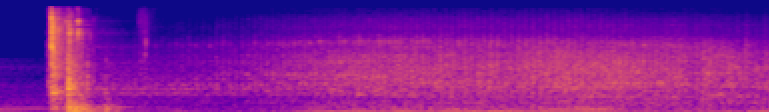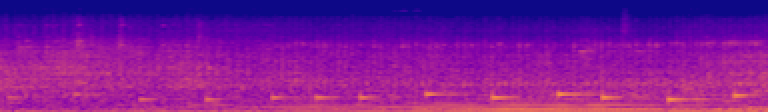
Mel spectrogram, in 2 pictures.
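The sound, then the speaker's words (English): A woman shuts a door with a single sharp thud near the start, followed by a steady low rumble of an idling vehicle engine with a faint repeating tonal beep in the background. “Then she closed the door before Henry could ask anything more.”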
